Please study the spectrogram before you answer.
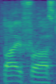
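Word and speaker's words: Bifröst: I wasn't nuts about any of these except maybe the Bifrost. I understand while we pronounce it Bifrost, I think the actual Scandinavians pronounce it Bifrost.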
